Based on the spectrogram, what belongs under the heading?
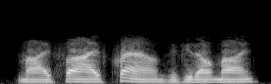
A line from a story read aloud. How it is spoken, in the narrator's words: Sparhawk said firmly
